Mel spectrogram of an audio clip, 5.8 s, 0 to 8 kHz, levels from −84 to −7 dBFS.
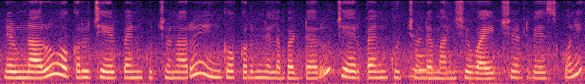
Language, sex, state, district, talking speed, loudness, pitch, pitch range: Telugu, female, Andhra Pradesh, Sri Satya Sai, 145 wpm, -17 LUFS, 225 Hz, 215-235 Hz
